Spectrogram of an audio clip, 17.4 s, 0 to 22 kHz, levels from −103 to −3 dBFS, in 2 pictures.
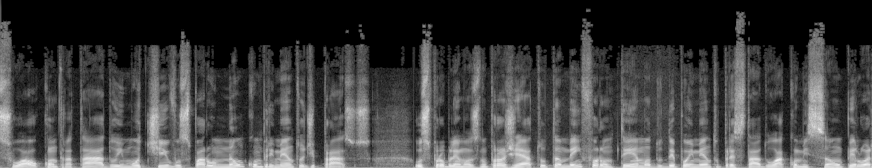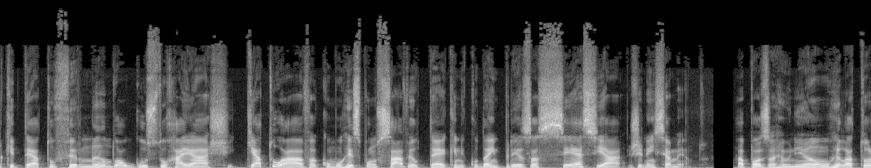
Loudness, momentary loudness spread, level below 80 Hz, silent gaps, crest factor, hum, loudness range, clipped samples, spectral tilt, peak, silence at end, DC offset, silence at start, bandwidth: -18 LUFS; 5 LU; -42 dBFS; 15.85-16.04 s; 16 dB; none; 1 LU; under 0.1%; -4.5 dB/octave; -2 dBFS; 0 s; under 0.1%; 0 s; 19.5 kHz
